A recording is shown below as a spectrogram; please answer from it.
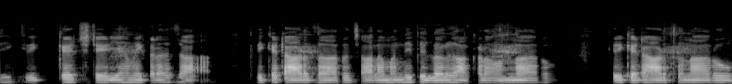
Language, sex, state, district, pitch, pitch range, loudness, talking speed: Telugu, male, Andhra Pradesh, Anantapur, 100 Hz, 100-105 Hz, -22 LUFS, 105 wpm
